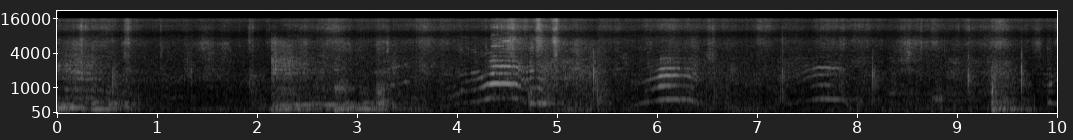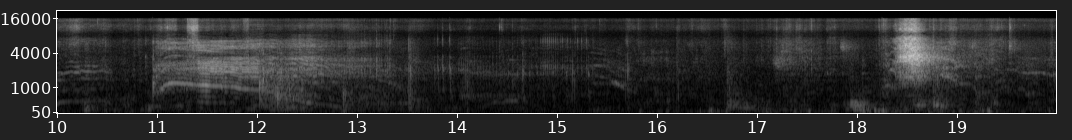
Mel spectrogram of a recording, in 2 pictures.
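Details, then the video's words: Kitten and cat playing in a happy mood: a series of short, rising-falling meows repeated every second or two, a scratchy, noisy stretch in the middle, and a sharp high squeak near the end. "Baby kitten and cat playing 😺❤️-happy mood-kitten and cat meowing"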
